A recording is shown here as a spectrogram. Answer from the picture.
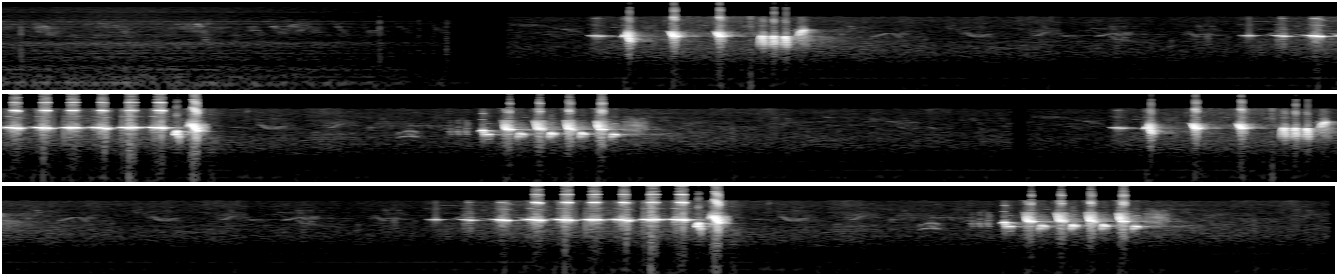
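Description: A songbird singing in six short phrases of rapid repeated notes a few seconds apart; the same run of three phrases is heard twice over.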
